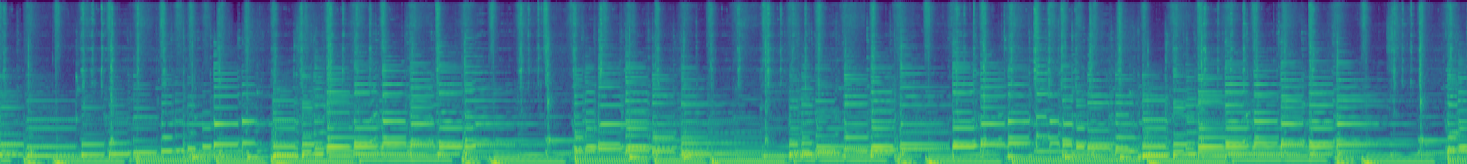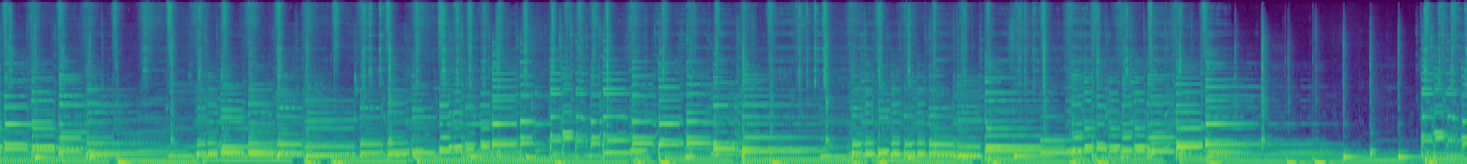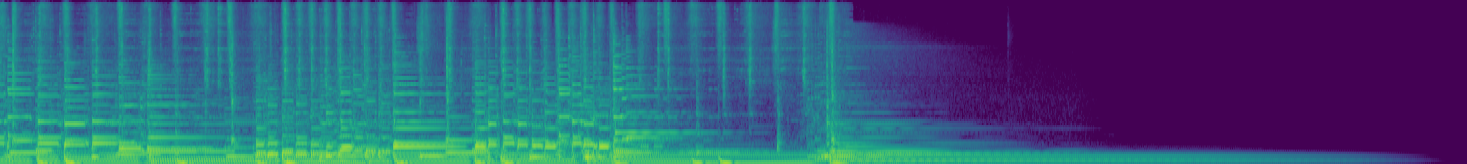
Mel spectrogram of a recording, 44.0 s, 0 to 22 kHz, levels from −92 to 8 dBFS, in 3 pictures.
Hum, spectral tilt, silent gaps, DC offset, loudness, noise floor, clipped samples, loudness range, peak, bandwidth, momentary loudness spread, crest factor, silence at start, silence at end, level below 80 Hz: none; -6 dB/octave; none; under 0.1%; -14 LUFS; -77 dBFS; under 0.1%; 4 LU; 0 dBFS; over 20 kHz; 8 LU; 14 dB; 0 s; 2.75 s; -22 dBFS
